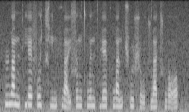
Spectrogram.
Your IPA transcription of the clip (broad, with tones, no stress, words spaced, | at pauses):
ɻwa˥˧n pʰjɛ˥˧fɤ˥˩t͡ɕʰi˧˥n fwa̰˨˩ɪ̯sɤ˥˧ŋt̪ʰwə˥˩npʰɥɛ˥ pʰwa˥nʈ͡ʂʰu˥˩ ʂo̰˨˩ʊ̯t͡swä˧˥t͡sʰwɔ̰˨˩˦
